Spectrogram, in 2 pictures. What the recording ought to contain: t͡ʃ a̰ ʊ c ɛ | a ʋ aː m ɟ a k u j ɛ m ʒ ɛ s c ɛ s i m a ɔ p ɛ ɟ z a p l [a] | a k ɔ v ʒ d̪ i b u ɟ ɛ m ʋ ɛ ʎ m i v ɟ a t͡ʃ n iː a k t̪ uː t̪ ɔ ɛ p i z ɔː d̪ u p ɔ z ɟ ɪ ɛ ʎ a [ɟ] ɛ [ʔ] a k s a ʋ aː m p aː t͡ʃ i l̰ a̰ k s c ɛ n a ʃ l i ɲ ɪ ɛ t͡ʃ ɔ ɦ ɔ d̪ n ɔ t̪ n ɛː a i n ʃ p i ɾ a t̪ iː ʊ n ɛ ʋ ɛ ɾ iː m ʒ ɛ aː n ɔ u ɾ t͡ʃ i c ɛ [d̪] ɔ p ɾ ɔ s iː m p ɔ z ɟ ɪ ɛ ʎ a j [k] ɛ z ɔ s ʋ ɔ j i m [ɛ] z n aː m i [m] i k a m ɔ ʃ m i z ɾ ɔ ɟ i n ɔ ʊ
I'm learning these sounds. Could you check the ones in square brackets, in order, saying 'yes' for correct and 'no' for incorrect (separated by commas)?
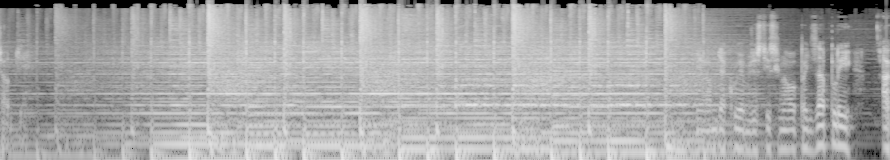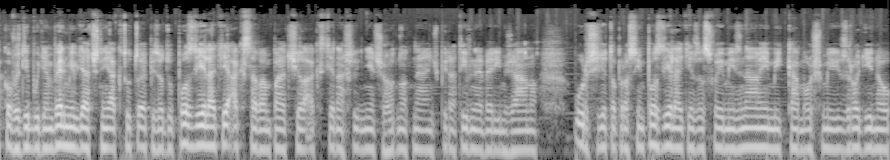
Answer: no, no, yes, no, no, no, yes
